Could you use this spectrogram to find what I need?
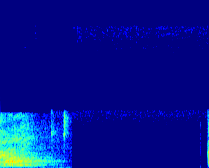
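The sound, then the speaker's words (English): A dog gives a single loud bark lasting about half a second, followed by a silent pause before another bark starts right at the end. No one speaks. “Sorry, my dogs.”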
